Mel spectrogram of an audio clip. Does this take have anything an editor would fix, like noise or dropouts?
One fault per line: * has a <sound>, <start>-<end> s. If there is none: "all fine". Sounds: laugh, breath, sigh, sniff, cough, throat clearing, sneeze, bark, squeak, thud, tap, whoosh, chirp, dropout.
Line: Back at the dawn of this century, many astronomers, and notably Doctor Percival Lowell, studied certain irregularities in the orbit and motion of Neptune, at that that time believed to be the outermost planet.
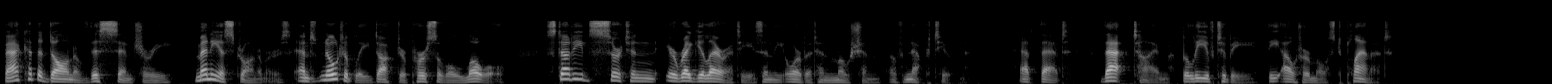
all fine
